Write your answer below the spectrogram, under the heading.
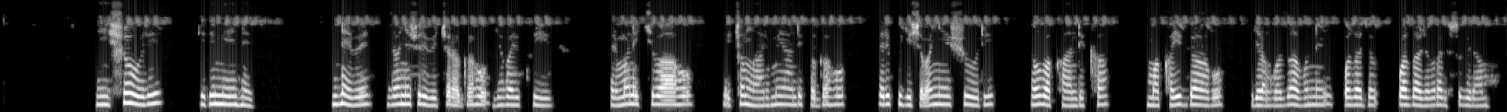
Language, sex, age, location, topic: Kinyarwanda, female, 18-24, Gakenke, education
